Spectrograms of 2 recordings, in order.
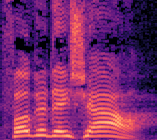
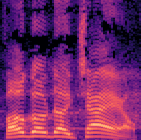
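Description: First: It is said in a Brazilian accent. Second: It is said in a Georgia accent.

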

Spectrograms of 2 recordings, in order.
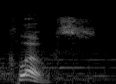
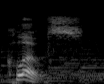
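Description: First: The word ends with a hissing s sound. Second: The same.

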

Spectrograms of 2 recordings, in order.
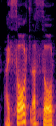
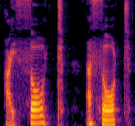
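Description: First: The phrase is spoken at a quick pace. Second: The phrase is spoken at a slow pace. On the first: "A little quicker" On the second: "And more slowly"

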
